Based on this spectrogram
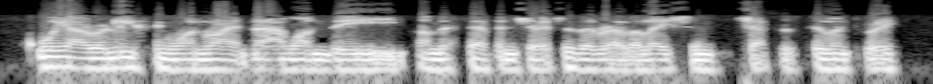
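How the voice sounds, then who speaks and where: A man with an East Midlands accent speaks at a very fast pace in a very deep, low voice, his loudness very even and the sound dry and close with no echo. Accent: British English, East Midlands. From Nottingham, England. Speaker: youth pastor and video evangelist. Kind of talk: interview. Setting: video call from England.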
